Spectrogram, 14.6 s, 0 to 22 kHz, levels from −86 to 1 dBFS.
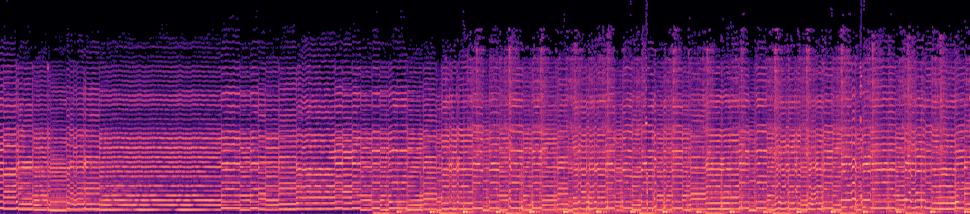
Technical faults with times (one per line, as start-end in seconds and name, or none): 0.69-0.74 damaged data in a compressed stream
9.68-9.72 damaged data in a compressed stream
12.89-12.94 damaged data in a compressed stream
